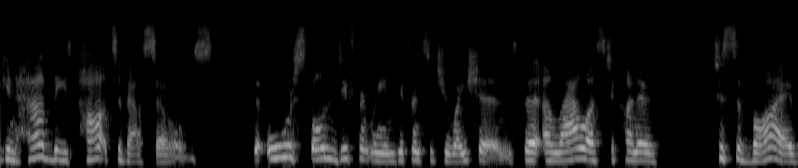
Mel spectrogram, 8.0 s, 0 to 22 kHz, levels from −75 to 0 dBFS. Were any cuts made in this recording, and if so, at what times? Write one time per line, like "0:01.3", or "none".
none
